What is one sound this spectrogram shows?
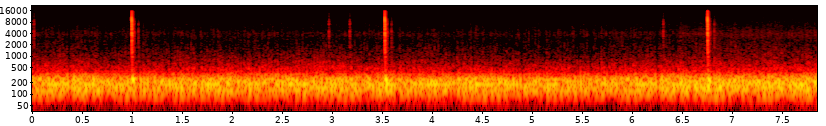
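Soft clicks sound now and then from a game menu.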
